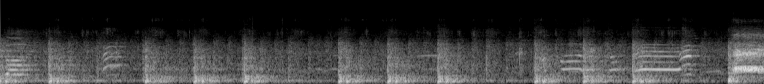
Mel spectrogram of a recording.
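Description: Many boots stamp on the ground in a steady marching rhythm.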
